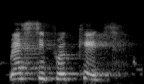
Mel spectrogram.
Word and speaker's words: reciprocate: Reciprocate. Reciprocate. Reciprocate. You say if it's ending with ATE, stress the word, the third syllable to the.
